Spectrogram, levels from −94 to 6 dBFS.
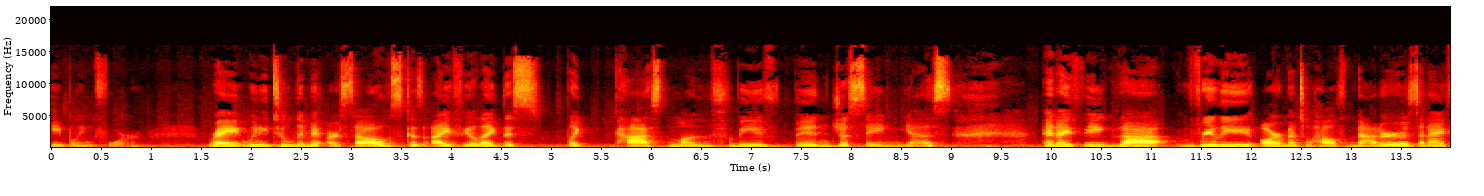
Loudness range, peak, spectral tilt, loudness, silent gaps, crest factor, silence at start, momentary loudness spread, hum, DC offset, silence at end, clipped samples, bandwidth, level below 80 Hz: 5 LU; -4 dBFS; -3.5 dB/octave; -21 LUFS; none; 18 dB; 0 s; 15 LU; none; under 0.1%; 0 s; under 0.1%; 16 kHz; -52 dBFS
